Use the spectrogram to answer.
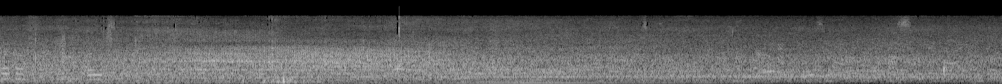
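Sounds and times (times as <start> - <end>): low engine hum: 0.0 - 10.0
road traffic passing: 0.0 - 10.0.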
